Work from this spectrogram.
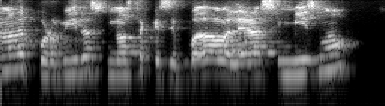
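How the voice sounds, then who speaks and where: Here is a woman with a plain, everyday voice. Her pitch sits fairly high, with ordinary pitch variation. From Mexico, Veracruz. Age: 20s. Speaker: singer. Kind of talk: casual chat.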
